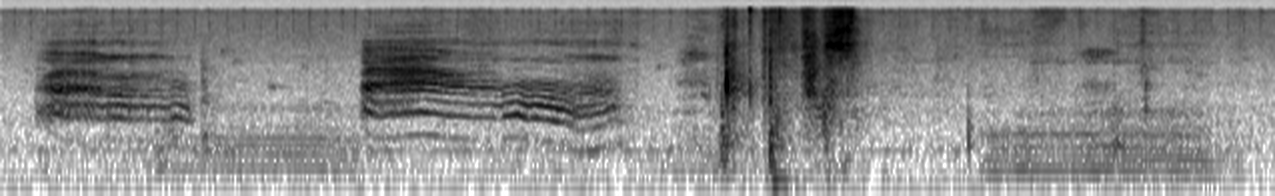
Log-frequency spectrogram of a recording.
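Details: Caracal fighting a serval: two drawn-out, wavering harmonic yowls in the first three seconds, then a sharp burst of scuffling, followed by a low rumbling growl.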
